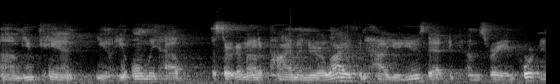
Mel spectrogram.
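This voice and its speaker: Light background noise and audible room echo around a man talking. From North Texas (Graham); Texas. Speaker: sculptor and art professor; art professor. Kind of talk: artist lecture. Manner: casual, with fillers. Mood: reflective, earnest. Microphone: video call.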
